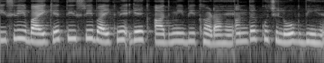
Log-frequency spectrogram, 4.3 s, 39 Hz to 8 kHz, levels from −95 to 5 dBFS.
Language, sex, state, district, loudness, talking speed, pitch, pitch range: Hindi, female, Uttar Pradesh, Jalaun, -22 LUFS, 195 wpm, 245 Hz, 230-285 Hz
